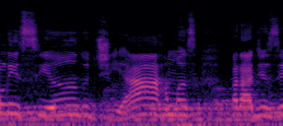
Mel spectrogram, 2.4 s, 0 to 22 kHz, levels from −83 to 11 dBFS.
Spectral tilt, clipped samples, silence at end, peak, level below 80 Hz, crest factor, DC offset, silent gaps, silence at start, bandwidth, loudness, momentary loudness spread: -5 dB/octave; under 0.1%; 0 s; -16 dBFS; -48 dBFS; 16 dB; under 0.1%; none; 0 s; 16 kHz; -32 LUFS; 6 LU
